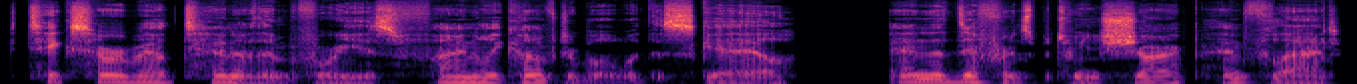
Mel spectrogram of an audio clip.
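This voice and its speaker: A man reading a literary story as an audiobook narrator, in a measured, sober storytelling manner. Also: sits low, big pitch swings, breathy edge.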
